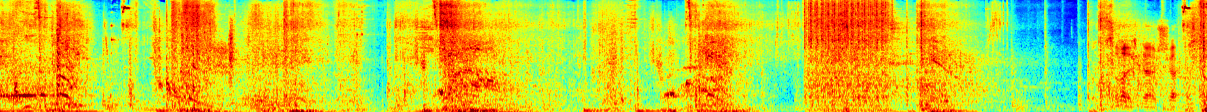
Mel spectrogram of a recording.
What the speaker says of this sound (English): Somebody's got a shotgun.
